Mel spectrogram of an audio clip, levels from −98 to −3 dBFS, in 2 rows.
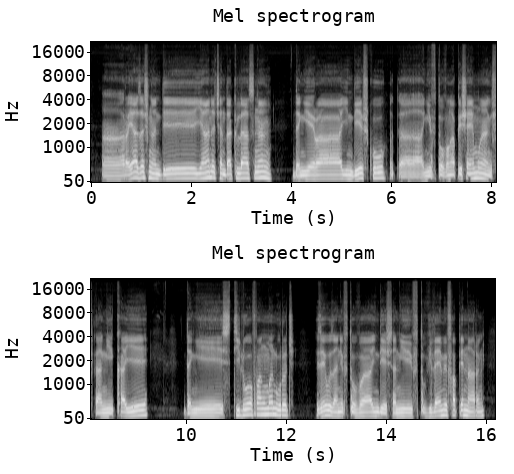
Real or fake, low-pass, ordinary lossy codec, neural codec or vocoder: fake; 19.8 kHz; none; vocoder, 48 kHz, 128 mel bands, Vocos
